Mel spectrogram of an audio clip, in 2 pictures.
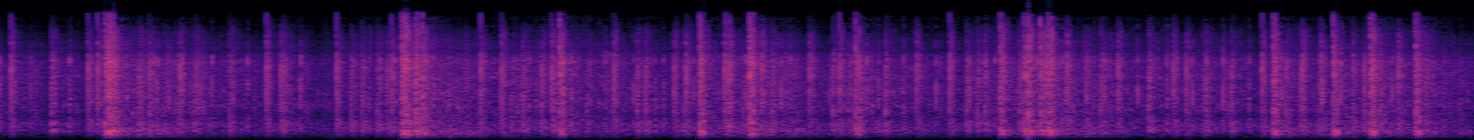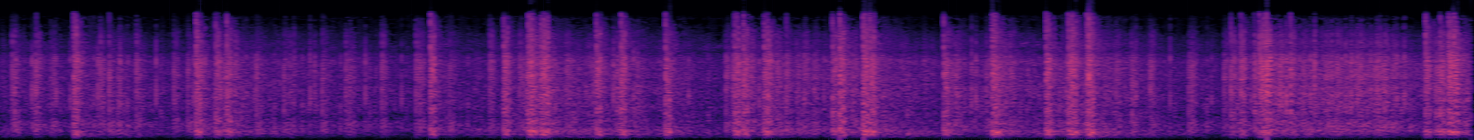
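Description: Aerial fireworks bursting overhead: a dense, irregular run of bangs, at times several a second, over a continuous wash of noise, with a few louder bangs standing out.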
